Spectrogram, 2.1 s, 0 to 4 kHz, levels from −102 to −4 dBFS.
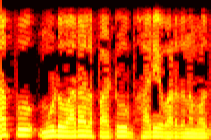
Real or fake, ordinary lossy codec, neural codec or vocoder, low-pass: real; none; none; 3.6 kHz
